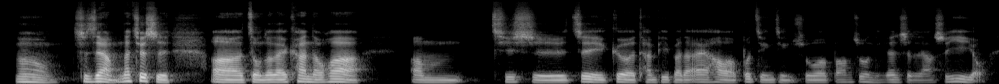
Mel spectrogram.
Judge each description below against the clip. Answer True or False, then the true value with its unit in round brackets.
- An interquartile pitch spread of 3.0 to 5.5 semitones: False (2.4 semitones)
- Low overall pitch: True (110 Hz)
